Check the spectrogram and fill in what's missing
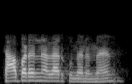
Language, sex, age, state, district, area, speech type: Tamil, male, 18-30, Tamil Nadu, Nilgiris, urban, conversation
